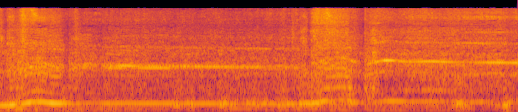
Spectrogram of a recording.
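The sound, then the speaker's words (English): A road car engine screams at high revs, loud, its tone holding steady before a brief dip and jump in pitch as the driver shifts through the gears with the paddle shifter, from first to sixth gear, on empty roads. “No, he actually goes for a COVID strap because there's no one on the roads and he's just smacking gears on the paddle shifter.”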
